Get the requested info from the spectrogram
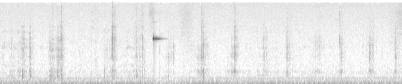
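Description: Crunchy granola with almond and cashew pieces being chewed close to the microphone, a crunch about twice a second. About three seconds in comes one sharp, short click with a brief high ring, the loudest sound.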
